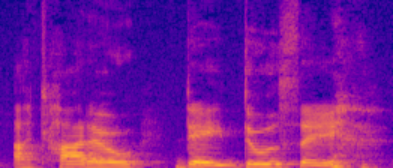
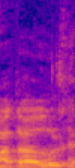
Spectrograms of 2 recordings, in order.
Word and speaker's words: atado de dulce: up, atado de dulce, and I was trying to pronounce it correctly, and so I was saying atado de dulce. But no, if you listen to how Tomas says it. Con atado dulce, creo que lo endulzan.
